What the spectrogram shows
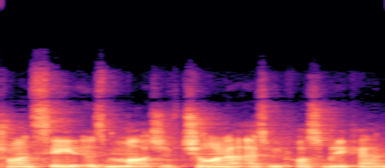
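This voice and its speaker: A man with a Portsmouth accent speaks at a fairly quick pace, his medium-pitched voice keeping a fairly even intonation. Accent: southern English, Portsmouth. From southern England, Portsmouth, Hampshire. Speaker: travel vlogger. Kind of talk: casual chat.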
